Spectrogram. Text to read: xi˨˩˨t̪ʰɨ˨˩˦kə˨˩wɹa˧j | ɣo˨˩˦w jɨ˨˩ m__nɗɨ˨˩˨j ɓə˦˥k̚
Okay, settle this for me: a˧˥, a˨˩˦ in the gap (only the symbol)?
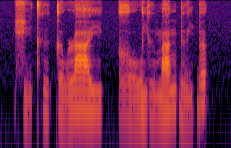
a˧˥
